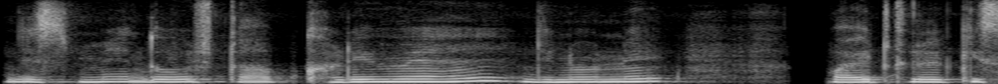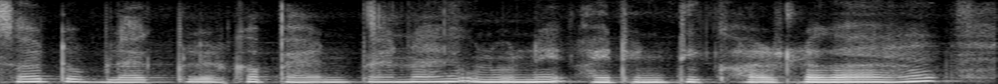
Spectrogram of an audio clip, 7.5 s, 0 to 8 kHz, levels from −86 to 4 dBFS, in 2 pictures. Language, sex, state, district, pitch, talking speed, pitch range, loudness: Hindi, female, Uttar Pradesh, Shamli, 230 Hz, 185 wpm, 220-245 Hz, -18 LUFS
